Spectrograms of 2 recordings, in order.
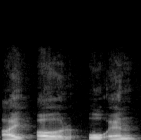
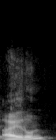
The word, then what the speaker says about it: ion: I am saying about the word I O N. It's not actually iron. The correct pronunciation is ion.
